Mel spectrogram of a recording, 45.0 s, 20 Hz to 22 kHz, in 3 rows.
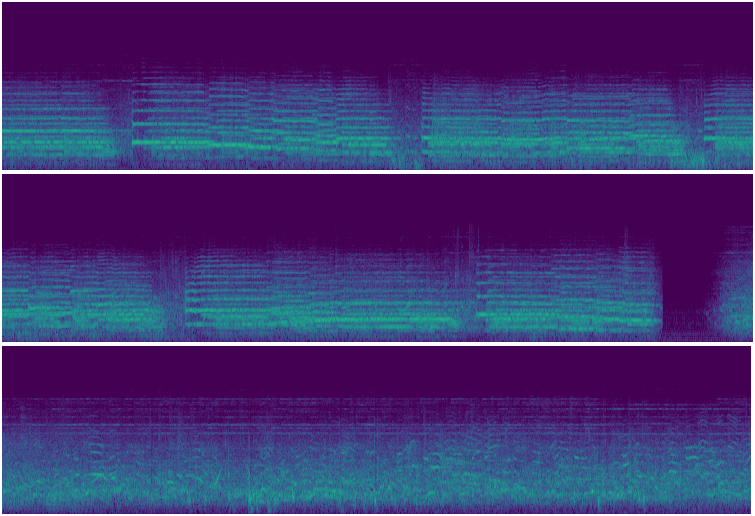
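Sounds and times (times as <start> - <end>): brass band playing a hymn: 0.0 - 28.3.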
